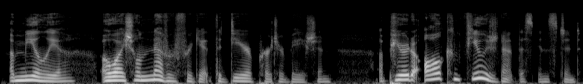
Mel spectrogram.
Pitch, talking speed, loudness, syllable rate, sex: 160 Hz, 155 wpm, -19 LUFS, 3.7 syllables/s, female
